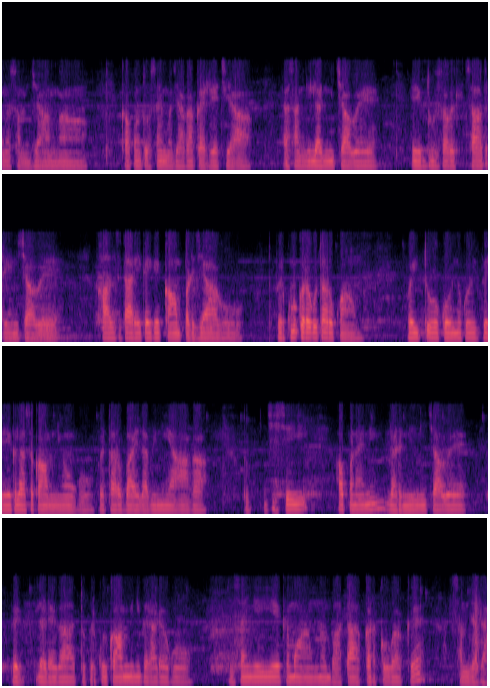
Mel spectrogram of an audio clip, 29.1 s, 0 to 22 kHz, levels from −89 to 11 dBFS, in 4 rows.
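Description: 4-bit ADPCM compression runs through the whole speech clip, from start to finish. Each sample is coded as a 4-bit step away from a predicted value, with the step size adapting as it goes, and the damage here is heavy. A gritty hiss rides on every louder passage and rises and falls with the signal, and sharp onsets come out roughened. Nothing is present above 5.3 kHz, which leaves the speech dull, and the bandwidth and data rate together point to a sample rate near 11 kHz.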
